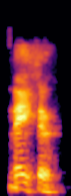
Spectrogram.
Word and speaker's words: Mather: make it pronunciation right is it Mather field Rebecca mayther mayther mther mayther field in California outside of Sacramento uh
